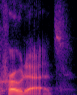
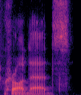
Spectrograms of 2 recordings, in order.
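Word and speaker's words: crawdads: I watched I read the book, watched the movie, and she keeps saying Crow Dads. Yeah, it's Craw Dads.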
